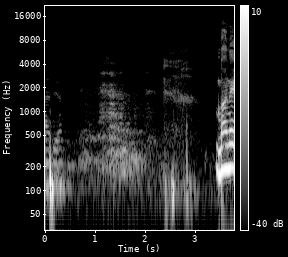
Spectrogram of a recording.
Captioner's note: laughter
